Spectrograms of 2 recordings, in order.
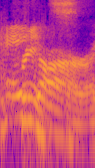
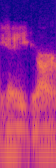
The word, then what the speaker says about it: Hagar: He's been fired by Hagar. Prince. According to Wikipedia, he worked with Sammy Hagar, and I missed the opportunity. No, I don't know anything about Sammy Hagar really, but he's got a really funny sounding name.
